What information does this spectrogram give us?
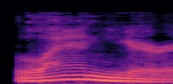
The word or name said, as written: laniard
